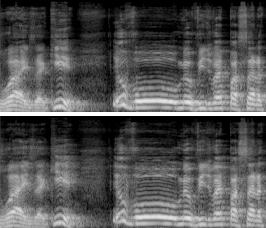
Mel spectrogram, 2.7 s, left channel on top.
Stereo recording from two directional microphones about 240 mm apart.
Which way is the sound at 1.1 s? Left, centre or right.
Centre.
